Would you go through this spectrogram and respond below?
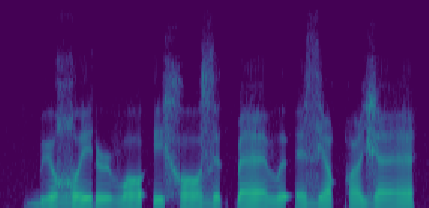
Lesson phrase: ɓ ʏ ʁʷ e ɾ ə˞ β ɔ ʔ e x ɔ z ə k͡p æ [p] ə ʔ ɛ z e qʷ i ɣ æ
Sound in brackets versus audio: incorrect: β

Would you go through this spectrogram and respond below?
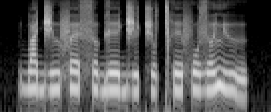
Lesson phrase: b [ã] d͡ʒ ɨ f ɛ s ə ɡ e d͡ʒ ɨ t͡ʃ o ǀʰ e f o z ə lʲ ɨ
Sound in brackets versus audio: incorrect: a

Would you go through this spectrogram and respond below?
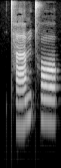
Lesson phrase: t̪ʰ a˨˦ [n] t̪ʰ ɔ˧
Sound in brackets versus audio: incorrect: m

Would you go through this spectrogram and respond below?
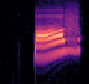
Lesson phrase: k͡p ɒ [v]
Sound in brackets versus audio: correct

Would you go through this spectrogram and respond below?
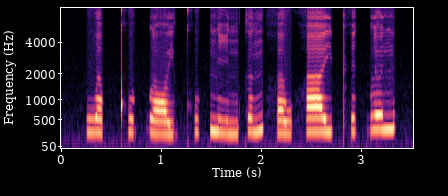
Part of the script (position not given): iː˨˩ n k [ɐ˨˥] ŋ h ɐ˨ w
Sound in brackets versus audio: correct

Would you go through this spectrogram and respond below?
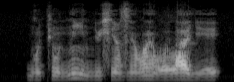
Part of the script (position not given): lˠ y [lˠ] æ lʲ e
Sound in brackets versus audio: correct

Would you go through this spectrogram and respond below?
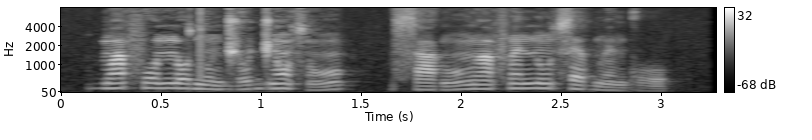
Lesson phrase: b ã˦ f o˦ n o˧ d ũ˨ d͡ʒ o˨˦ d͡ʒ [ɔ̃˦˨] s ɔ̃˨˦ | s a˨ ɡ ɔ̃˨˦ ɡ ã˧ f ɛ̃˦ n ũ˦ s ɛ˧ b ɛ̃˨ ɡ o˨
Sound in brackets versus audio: correct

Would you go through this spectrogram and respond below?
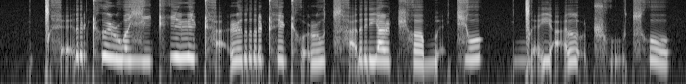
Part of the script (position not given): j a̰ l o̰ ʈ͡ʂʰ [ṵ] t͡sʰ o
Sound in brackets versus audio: correct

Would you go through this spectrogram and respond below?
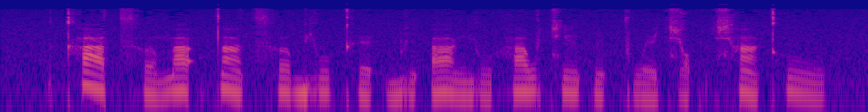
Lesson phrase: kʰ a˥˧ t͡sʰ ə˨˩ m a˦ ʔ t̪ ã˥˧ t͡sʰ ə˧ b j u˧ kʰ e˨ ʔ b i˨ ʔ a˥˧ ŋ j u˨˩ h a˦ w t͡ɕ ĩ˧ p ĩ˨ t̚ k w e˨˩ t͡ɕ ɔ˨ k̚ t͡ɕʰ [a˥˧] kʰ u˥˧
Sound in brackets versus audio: incorrect: ã˥˧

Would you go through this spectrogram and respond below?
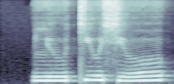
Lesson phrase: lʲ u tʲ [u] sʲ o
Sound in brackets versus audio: correct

